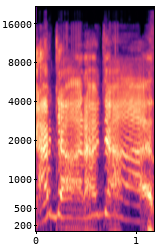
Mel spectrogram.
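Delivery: acted-out horrified crying child voice, very high. Retelling a vr video, imitate the horrified kid crying. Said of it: "like crying".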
